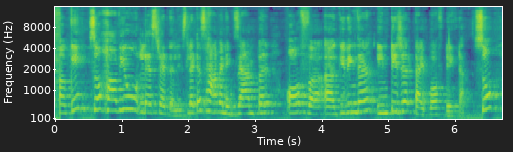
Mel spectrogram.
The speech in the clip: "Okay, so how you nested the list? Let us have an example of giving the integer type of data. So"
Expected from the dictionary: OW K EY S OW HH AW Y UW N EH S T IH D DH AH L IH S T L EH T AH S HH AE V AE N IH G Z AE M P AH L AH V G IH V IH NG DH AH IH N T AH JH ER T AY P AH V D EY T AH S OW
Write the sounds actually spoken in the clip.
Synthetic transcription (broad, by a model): OW K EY S OW HH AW Y UW L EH S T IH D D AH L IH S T L EH T AH S HH AE V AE N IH G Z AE M P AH L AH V G IH V IH NG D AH IH N T AH JH ER T AY P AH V D EY T AH S OW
